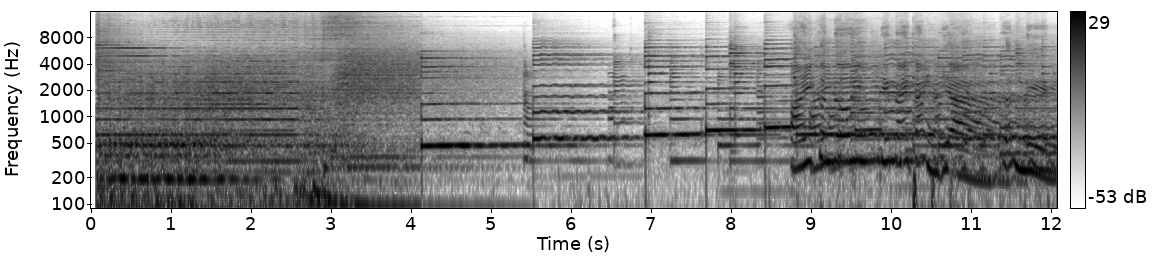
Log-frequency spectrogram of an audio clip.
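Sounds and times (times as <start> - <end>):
sustained chord backing music: 0.1 - 12.0.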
